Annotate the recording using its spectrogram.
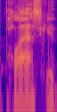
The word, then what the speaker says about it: Pulaski: Is there a Pulaski there? – On the way to Green Bay, and that's how they say it, right? – I say it Pulaski, yeah.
